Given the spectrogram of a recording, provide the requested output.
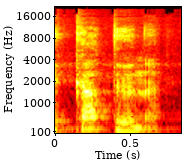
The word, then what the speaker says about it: catana: Na verdade, a pronúncia certa em português é katana, escrita com C, pois a palavra faz parte do dicionário português.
